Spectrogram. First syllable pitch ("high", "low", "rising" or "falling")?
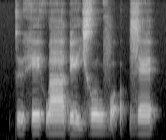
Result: low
